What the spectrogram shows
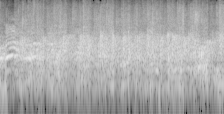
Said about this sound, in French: on essaye de rigoler et d'applaudir en même temps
